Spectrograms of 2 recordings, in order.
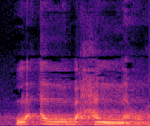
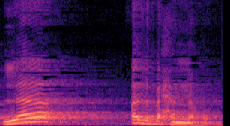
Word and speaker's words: لأذبحنه: ها يا شيخنا، لام ألف وألف أذبحنه، يعني لو نقرأها كما هي مكتوبة لا أذبحنه، يعني بالعكس. والآية تقول لأذبحنه، لكن مكتوبة ألف وعليها علامة سكون، صح؟ يعني لا تنطق.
